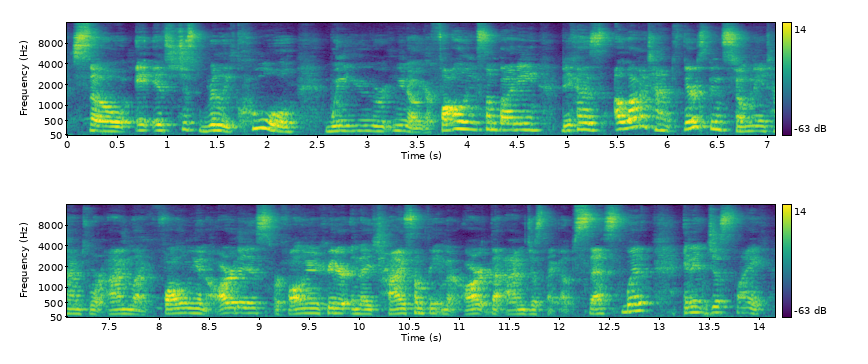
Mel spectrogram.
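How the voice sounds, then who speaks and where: Sitting far from the mic in an echoey room, a man hosting a laid-back livestream gushes excitedly about webcomics like an eager fan, rambling and saying "like" constantly. His voice is a little high and his speed normal.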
